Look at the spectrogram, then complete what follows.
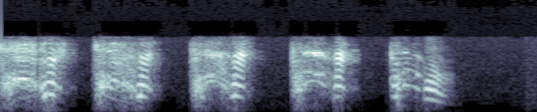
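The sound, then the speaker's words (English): A person, told to take a deep breath and cough, coughs five times in a steady, evenly spaced series, each cough loud and harsh, with short silent gaps between them. “Take a deep breath now and just cough for me.”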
